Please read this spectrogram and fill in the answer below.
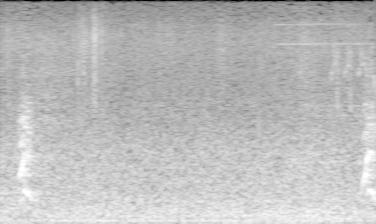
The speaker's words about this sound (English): It's a dog! First to emerge is a dog named Chance. I know that bark, it is him!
